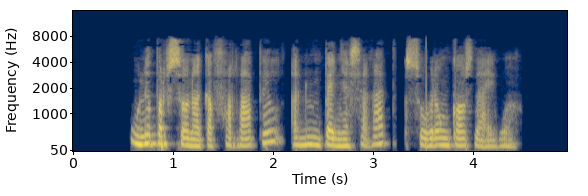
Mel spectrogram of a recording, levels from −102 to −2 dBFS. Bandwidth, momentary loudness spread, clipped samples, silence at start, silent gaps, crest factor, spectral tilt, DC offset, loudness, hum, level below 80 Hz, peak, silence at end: 7.8 kHz; 9 LU; under 0.1%; 0.6 s; 2.12-2.17 s, 3.24-3.31 s; 18 dB; -5.5 dB/octave; under 0.1%; -18 LUFS; none; -56 dBFS; -2 dBFS; 0.5 s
